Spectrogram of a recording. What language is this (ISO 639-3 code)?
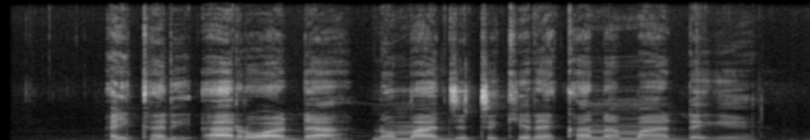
kik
